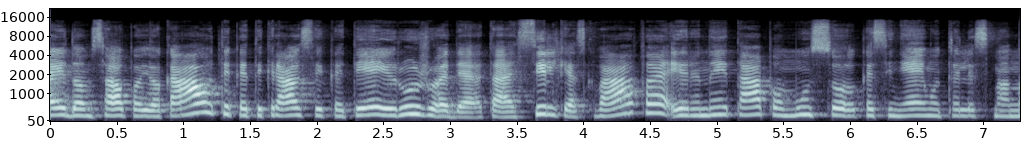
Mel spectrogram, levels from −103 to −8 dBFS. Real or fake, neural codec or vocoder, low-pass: fake; vocoder, 44.1 kHz, 128 mel bands, Pupu-Vocoder; 14.4 kHz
